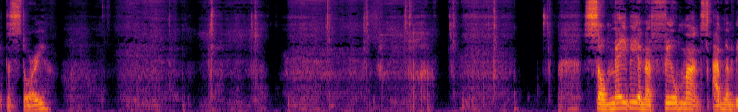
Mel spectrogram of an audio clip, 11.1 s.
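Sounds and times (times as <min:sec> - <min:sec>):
person chewing pizza crust: 0:01.5 - 0:08.4.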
